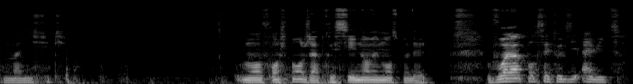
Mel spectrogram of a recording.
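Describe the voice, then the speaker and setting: A man hosting a casual unboxing vlog as a model car collector, enthusiastic and halting, with many fillers and restarts. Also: on the low side, darkish tone, a little hiss or hum. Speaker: die-cast model car collector and channel host.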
